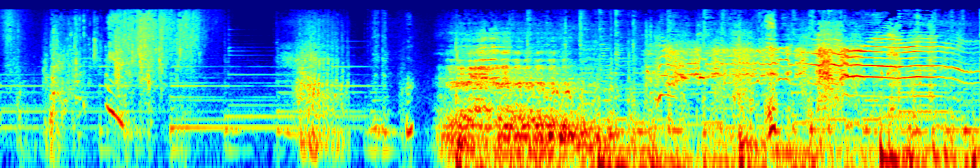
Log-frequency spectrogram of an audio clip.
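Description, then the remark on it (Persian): A horse whinnies loudly a few times, shrill and wavering, then a dense burst of louder neighing and snorting fills the rest, with rough noisy commotion underneath. “فکر میکنم کار اسب. هیچ اسبی به تو اجازه نمیده که سوارش بشی.”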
